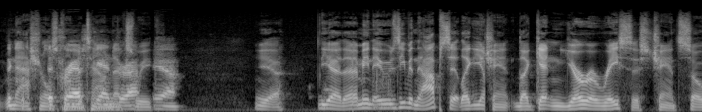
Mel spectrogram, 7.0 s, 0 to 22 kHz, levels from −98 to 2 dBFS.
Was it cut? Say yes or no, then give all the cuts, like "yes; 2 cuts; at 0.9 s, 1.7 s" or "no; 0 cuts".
yes; 2 cuts; at 3.0 s, 4.8 s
